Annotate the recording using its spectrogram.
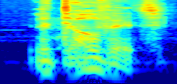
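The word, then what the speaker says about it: Ľudovít: Wait, how do you say Klein's first name? – Ladovic. – Okay. – Yeah, it's kind of like how it's spelled.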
